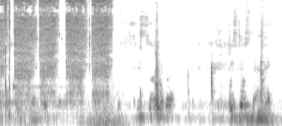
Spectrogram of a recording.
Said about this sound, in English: we're going to put it into the spray booth and give it a spray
